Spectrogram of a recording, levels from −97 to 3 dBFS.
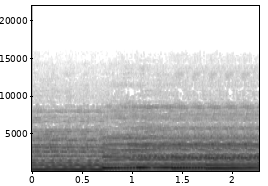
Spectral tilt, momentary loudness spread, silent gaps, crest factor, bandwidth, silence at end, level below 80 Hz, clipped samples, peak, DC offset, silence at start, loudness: -4 dB/octave; 3 LU; none; 12 dB; 9.2 kHz; 0 s; -52 dBFS; under 0.1%; -2 dBFS; under 0.1%; 0 s; -14 LUFS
